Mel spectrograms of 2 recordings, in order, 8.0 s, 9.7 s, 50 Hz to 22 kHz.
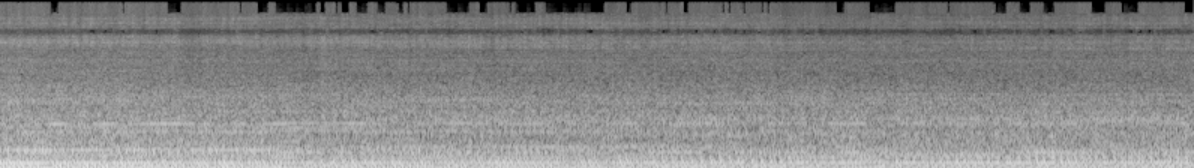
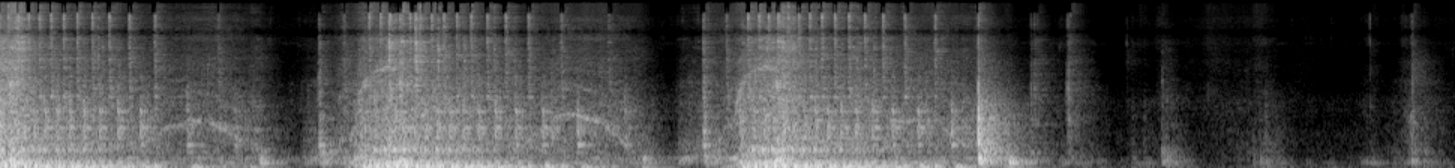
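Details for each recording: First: Whew, 2 strokes. But awesome, it's running. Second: Yard Machines 21-inch single-stage two-stroke snowblower (50:1 fuel, fresh gas, key on run, choked and primed, barely takes prime): three hard rope pulls spin it with a rough chuff but it never fires; cranks but won't start, cause unconfirmed.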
